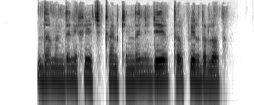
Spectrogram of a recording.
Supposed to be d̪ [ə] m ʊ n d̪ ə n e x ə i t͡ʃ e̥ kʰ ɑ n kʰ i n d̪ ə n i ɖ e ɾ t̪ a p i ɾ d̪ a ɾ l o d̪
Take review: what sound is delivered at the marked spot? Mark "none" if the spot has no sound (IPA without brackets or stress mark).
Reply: ɑ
